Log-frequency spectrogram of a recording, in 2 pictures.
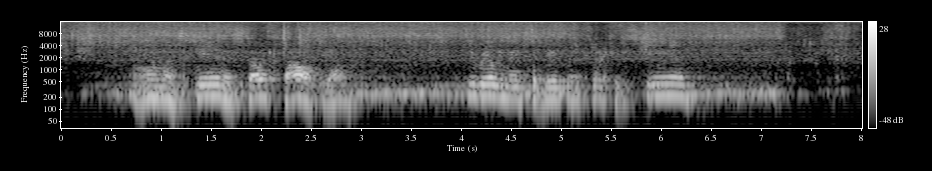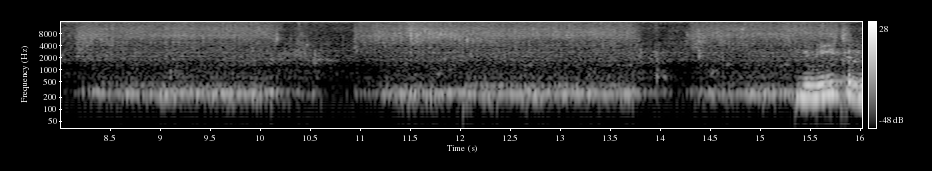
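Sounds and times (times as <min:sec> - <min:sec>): tap water running into sink: 0:00.0 - 0:16.0.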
